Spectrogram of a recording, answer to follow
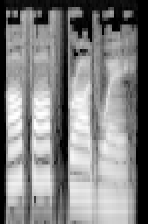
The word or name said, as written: off-off-broadway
